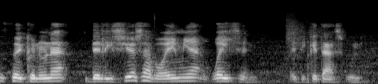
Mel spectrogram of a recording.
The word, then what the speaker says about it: Weizen: creo, que, creo que se pronuncia Weizen o algo así, no sé. – Pero bueno. Weizen, claro, porque es alemana.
